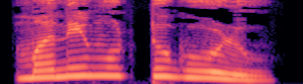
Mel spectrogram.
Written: ಮನೆಮುಟ್ಟುಗೋಳು

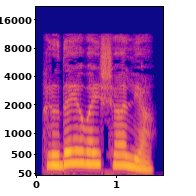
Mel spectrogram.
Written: ಹೃದಯವೈಶಾಲ್ಯ

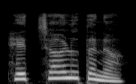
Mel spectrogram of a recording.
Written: ಹೆಚ್ಚಾಳುತನ

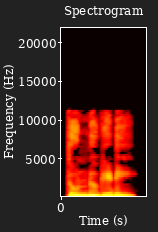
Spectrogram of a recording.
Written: ದಿಂಡುಗೆಡೆ

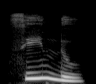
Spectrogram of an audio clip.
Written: ಸಿಂಧು

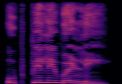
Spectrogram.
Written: ಉಪ್ಪಿಲಿಬಳ್ಳಿ

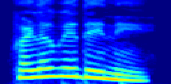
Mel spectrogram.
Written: ಕಳವೆದೆನೆ

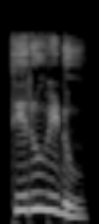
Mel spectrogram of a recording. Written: ತ್ರಿವುಡೆ

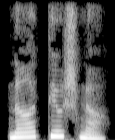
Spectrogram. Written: ನಾತ್ಯುಷ್ಣ

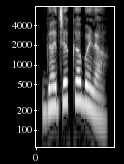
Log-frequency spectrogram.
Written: ಗಜಕಬಳ

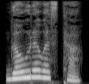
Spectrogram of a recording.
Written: ಗೌರವಸ್ಥೆ

